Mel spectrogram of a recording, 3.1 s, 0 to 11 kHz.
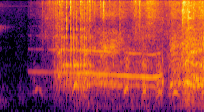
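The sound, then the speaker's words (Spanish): High, drawn-out whimpering cries from dogs trapped in a burning motorhome in a restaurant parking lot in Colorado, where police and firefighters rescue 14 dogs; a thin sustained whine rises over a rough, crackling background that stays fairly loud throughout the few seconds. “En este video se escucha el lamento de los animalitos y se aprecia el humo que sale del vehículo en llamas en el estacionamiento de un restaurante.”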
